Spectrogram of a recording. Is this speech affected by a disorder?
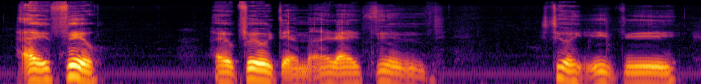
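Yes: cerebral palsy; brain damage, lifelong; 32 years since birth.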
